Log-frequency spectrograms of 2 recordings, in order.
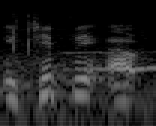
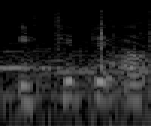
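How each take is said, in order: Both takes have the same delivery.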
